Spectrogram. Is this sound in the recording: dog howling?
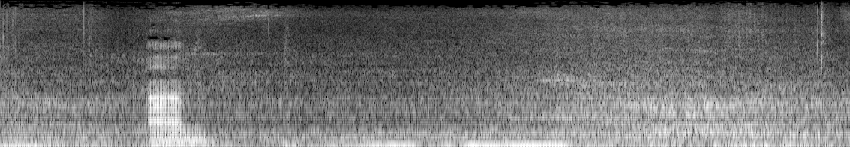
no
